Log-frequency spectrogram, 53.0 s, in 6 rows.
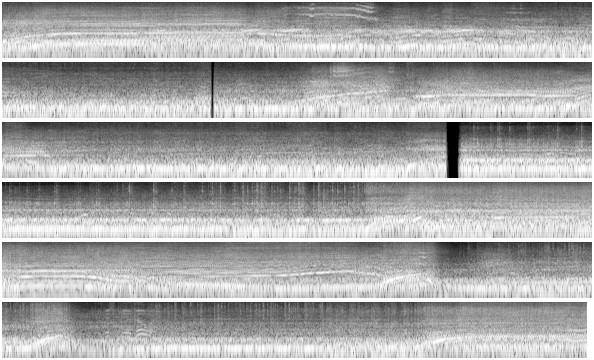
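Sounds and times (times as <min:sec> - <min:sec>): engine revving into tyre burnout: 0:00.0 - 0:08.1, 0:13.3 - 0:18.7, 0:32.0 - 0:43.1, 0:44.6 - 0:45.6, 0:50.4 - 0:53.0
drag car engines idling and revving: 0:00.0 - 0:53.0.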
